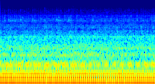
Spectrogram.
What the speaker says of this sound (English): I'm just going to run back over to the tractor and turn that off because it is quite noisy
